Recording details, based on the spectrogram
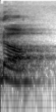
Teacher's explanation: हमें ऊपर उठाकर झटके से नीचे आना है जैसे कि ड एकदम से ऊपर गई हमारी जीब और नीचे आई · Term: उत्क्षिप्त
